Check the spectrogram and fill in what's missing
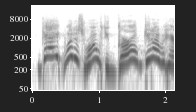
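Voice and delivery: high, urgent call to a friend; a friend's high, bossy alarm, pulling her close; concerned friend. Pretend. Imagined friend calling her out.

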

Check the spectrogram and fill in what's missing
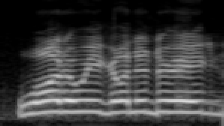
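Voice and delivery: lightly voiced grumbling crowd; demanding complainers. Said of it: "they demanded".

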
